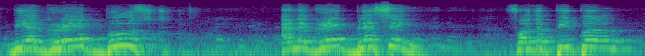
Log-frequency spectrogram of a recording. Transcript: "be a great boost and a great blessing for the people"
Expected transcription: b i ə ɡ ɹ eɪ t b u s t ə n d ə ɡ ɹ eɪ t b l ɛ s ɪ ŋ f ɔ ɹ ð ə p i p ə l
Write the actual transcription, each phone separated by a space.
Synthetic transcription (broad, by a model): b i ə ɡ ɹ eɪ t b u s t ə n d ə ɡ ɹ eɪ t b l ɛ s ɪ ŋ f ɔ ɹ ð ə p i p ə l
